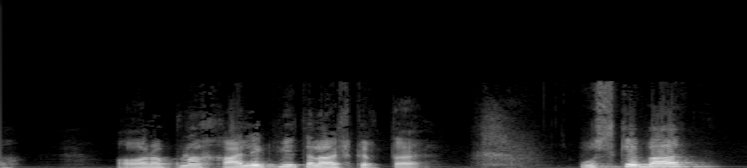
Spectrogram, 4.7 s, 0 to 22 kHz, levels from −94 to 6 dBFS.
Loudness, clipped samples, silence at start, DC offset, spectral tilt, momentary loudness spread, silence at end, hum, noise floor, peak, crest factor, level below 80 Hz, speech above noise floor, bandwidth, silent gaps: -17 LUFS; under 0.1%; 0 s; under 0.1%; -8 dB/octave; 13 LU; 0.25 s; none; -68 dBFS; 0 dBFS; 18 dB; -62 dBFS; 52 dB; 11 kHz; none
